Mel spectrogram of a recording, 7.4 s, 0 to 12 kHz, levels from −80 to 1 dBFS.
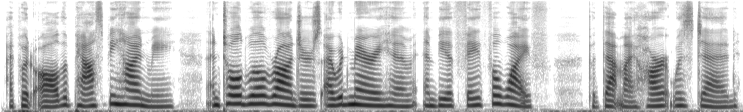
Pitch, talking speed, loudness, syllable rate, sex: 200 Hz, 210 wpm, -17 LUFS, 4.5 syllables/s, female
